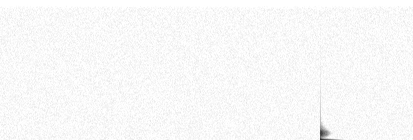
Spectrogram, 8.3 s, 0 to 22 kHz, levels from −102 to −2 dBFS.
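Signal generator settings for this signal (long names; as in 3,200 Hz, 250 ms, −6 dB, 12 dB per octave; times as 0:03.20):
drum after Risset, pitch 65 Hz, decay 0.36 s, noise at 1,100 Hz, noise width 550 Hz, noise 40%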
